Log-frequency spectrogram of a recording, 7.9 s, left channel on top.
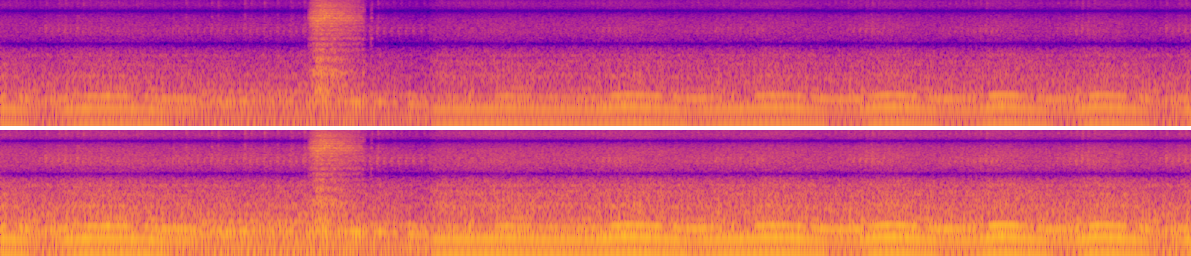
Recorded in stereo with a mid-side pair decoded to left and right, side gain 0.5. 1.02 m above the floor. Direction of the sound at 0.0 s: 45° right.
